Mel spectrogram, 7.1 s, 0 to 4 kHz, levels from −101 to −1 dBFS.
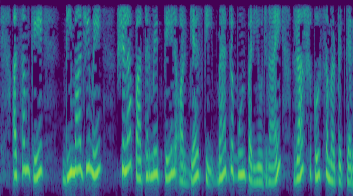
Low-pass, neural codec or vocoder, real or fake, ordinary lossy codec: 3.6 kHz; none; real; none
